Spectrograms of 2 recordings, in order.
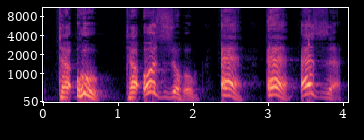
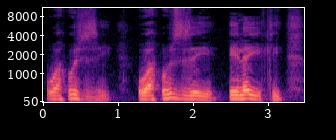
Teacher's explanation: الهاء وهي حرف مهموس في سياق اللين واللطف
